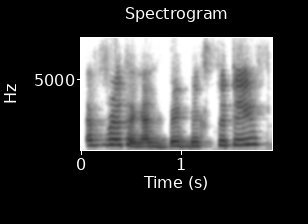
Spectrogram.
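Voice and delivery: ordinary delivery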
